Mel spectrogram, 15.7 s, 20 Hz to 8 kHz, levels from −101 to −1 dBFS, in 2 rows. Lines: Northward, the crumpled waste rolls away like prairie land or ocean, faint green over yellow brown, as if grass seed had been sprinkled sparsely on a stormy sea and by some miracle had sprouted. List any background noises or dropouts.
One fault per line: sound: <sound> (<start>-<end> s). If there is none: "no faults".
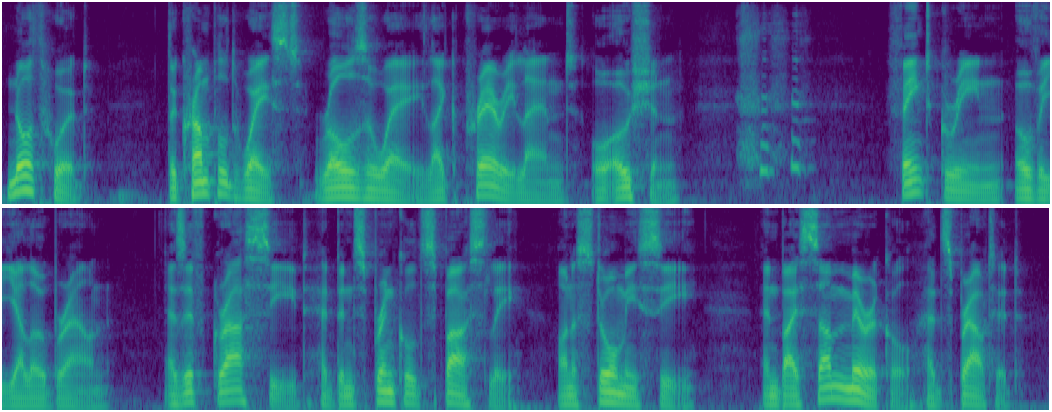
sound: cough (5.5-6.1 s)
